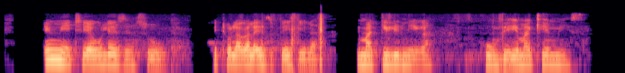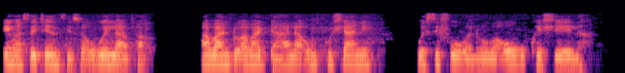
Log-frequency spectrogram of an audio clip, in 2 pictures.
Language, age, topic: North Ndebele, 36-49, health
